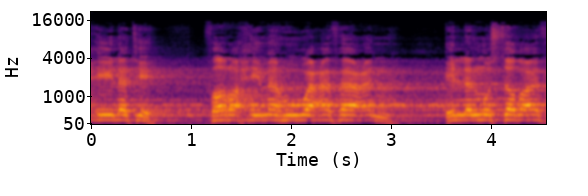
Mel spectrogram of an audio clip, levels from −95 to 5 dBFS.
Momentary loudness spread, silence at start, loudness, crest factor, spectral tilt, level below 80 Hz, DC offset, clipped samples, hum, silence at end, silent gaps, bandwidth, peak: 15 LU; 0 s; -19 LUFS; 14 dB; -5.5 dB/octave; -66 dBFS; under 0.1%; under 0.1%; none; 0 s; none; 13.5 kHz; -4 dBFS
